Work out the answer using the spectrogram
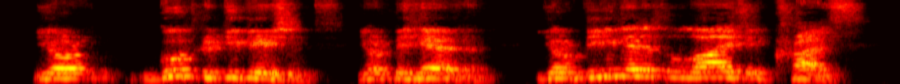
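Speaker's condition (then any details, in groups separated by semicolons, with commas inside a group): No condition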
